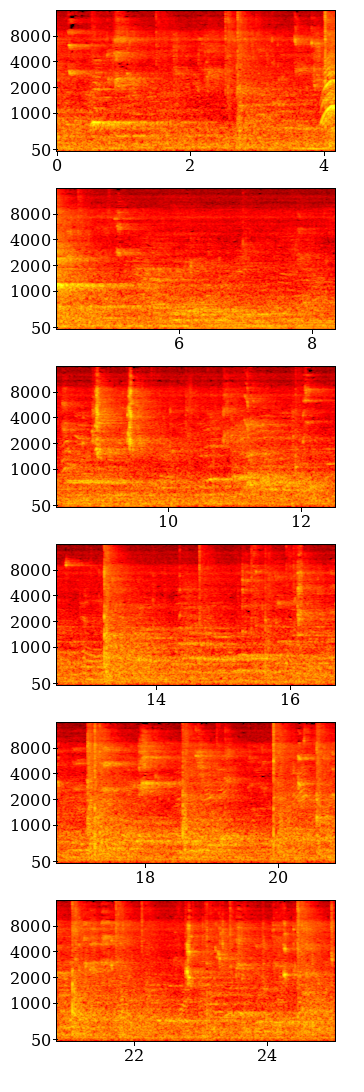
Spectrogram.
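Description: Badminton rackets strike shuttlecocks with sharp pops in a large echoing hall.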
